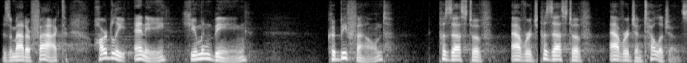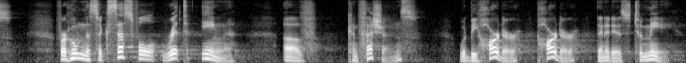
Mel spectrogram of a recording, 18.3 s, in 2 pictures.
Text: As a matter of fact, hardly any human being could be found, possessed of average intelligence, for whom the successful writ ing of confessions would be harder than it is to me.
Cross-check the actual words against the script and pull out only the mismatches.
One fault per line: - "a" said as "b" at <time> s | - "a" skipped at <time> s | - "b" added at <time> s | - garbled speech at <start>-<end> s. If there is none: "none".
- "possessed of average" added at 7.2 s
- "harder" added at 16.3 s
